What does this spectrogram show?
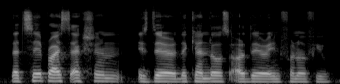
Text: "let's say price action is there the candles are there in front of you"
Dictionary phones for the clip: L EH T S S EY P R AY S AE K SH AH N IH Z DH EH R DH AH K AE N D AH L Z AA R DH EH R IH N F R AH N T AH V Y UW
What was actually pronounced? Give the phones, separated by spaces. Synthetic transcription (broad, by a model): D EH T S S EY P R AY S AE K SH AH N IH Z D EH R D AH K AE N D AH L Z AA R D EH R IH N F R AH N T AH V Y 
